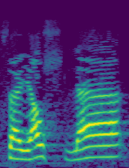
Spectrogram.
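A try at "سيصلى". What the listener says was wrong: صاد ذرا موٹا کر کے، سیصلی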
